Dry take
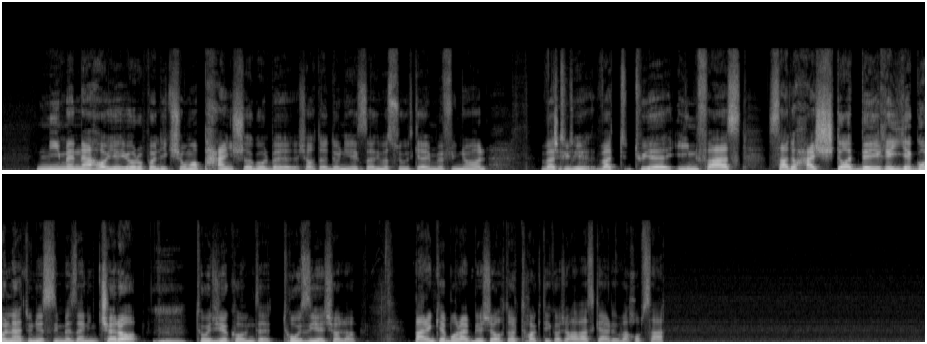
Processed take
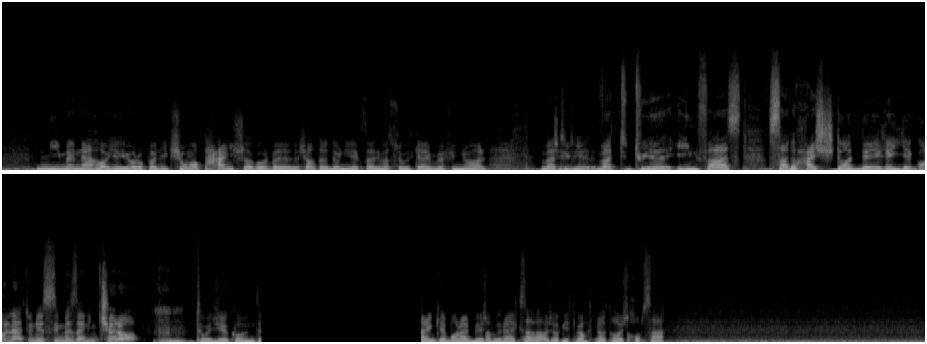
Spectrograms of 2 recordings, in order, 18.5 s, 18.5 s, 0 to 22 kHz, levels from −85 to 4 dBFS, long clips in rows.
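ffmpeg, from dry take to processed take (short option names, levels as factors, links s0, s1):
-filter_complex "[0:a]asettb=1/sr,asplit=3[s0][s1][s2];[s0]atrim=end=1.274[s3];[s1]atrim=start=1.27:end=4.81,asetpts=PTS-STARTPTS,afade=t=in:d=0.004:c=qsin,afade=t=out:st=3.536:d=0.004:c=qsin,acrossover=split=190 3200:gain=0.251 1 0.2[s4][s5][s6];[s4][s5][s6]amix=inputs=3:normalize=0[s7];[s2]atrim=start=4.806[s8];[s3][s7]acrossfade=d=0.004:c1=hsin:c2=qsin[s9];[s9][s8]acrossfade=d=0.004:c1=qsin:c2=hsin,asettb=1/sr,asplit=3[s10][s11][s12];[s10]atrim=end=5.964[s13];[s11]atrim=start=5.96:end=8.2,asetpts=PTS-STARTPTS,afade=t=in:d=0.004:c=qsin,afade=t=out:st=2.236:d=0.004:c=qsin,equalizer=f=11000:w=0.37:g=14[s14];[s12]atrim=start=8.196[s15];[s13][s14]acrossfade=d=0.004:c1=hsin:c2=qsin[s16];[s16][s15]acrossfade=d=0.004:c1=qsin:c2=hsin,asettb=1/sr,asplit=3[s17][s18][s19];[s17]atrim=end=9.144[s20];[s18]atrim=start=9.14:end=10.9,asetpts=PTS-STARTPTS,afade=t=in:d=0.004:c=qsin,afade=t=out:st=1.756:d=0.004:c=qsin,highpass=560[s21];[s19]atrim=start=10.896[s22];[s20][s21]acrossfade=d=0.004:c1=hsin:c2=qsin[s23];[s23][s22]acrossfade=d=0.004:c1=qsin:c2=hsin,asplit=5[s24][s25][s26][s27][s28];[s24]atrim=end=11.81,asetpts=PTS-STARTPTS,afade=t=out:st=11.806:d=0.004:c=hsin[s29];[s25]atrim=start=11.81:end=13.42,asetpts=PTS-STARTPTS,volume=0[s30];[s26]atrim=start=13.42:end=14.062,asetpts=PTS-STARTPTS,afade=t=in:d=0.004:c=hsin[s31];[s27]atrim=start=14.058:end=15.482,asetpts=PTS-STARTPTS,areverse[s32];[s28]atrim=start=15.478[s33];[s29][s30][s31]concat=n=3:v=0:a=1[s34];[s34][s32]acrossfade=d=0.004:c1=hsin:c2=hsin[s35];[s35][s33]acrossfade=d=0.004:c1=hsin:c2=hsin,aemphasis=mode=reproduction:type=riaa,aecho=1:1:5.2:0.84,acompressor=threshold=0.0112:ratio=3,volume=0.891"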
